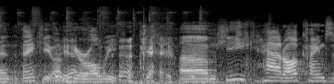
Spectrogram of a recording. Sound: laughing

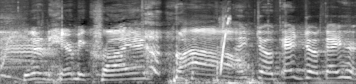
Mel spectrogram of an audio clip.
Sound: laughs

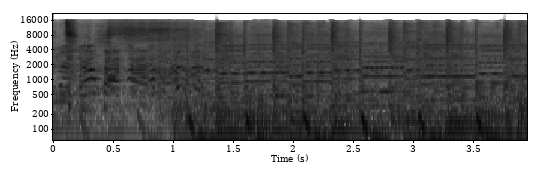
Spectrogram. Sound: laughing

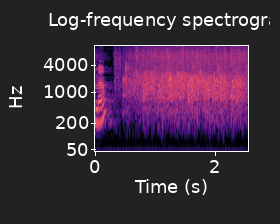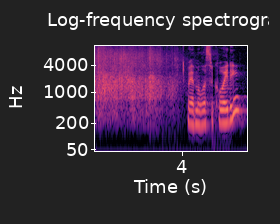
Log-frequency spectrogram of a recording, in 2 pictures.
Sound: audience clapping

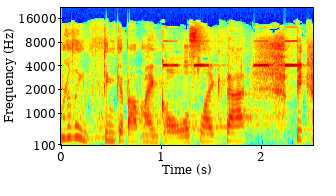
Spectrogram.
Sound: timer beeps

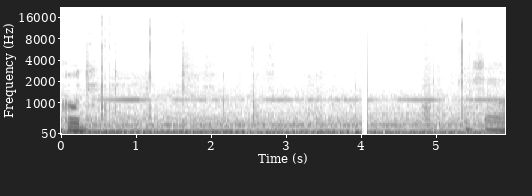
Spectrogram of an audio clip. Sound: beeping sound

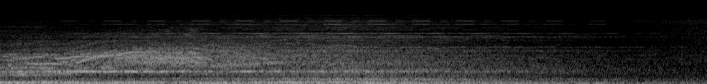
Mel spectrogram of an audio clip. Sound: horrified scream; echoes of scream slowly fade

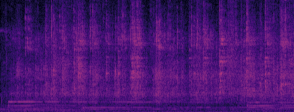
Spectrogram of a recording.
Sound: wheels rattling

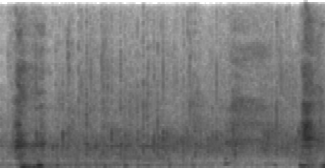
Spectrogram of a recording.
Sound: applause

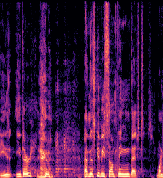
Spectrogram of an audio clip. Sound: laughter

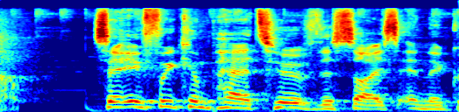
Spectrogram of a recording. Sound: screen wipe whooshes

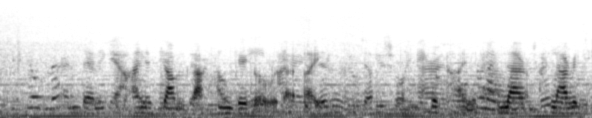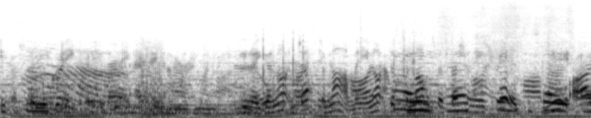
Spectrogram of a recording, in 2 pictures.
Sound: sound of layered conversation between mothers

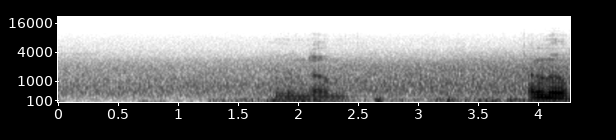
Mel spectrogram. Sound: wind whooshing

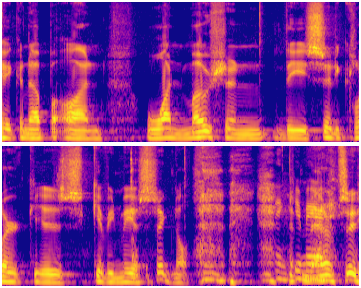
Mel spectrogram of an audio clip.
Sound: chuckles

